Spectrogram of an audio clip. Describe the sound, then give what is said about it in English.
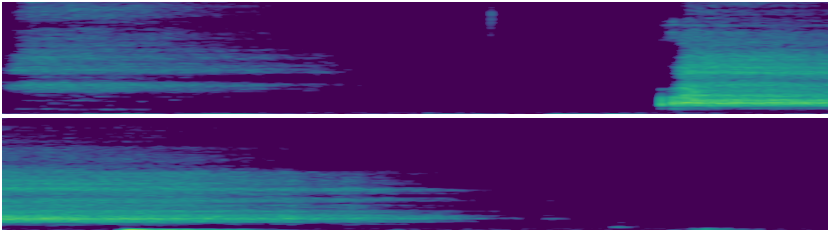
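A deep breath exhaled through the mouth during a guided breathing exercise, like fogging a mirror: a long, loud, breathy hiss that slowly fades, preceded by a softer breath. “through the nose to fill up the lungs and exhale through the mouth, making a sound like fogging a mirror. Exhale completely.”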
